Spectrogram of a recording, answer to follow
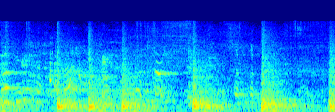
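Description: A battle drum beaten in heavy, uneven strokes, about two a second, each stroke ringing briefly, with voices faintly under it: the war drum of an army drawing near.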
